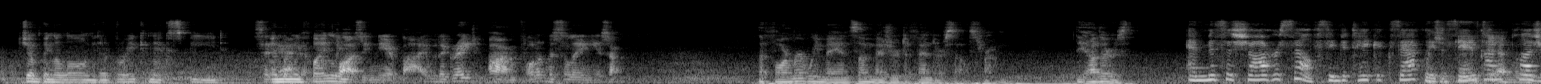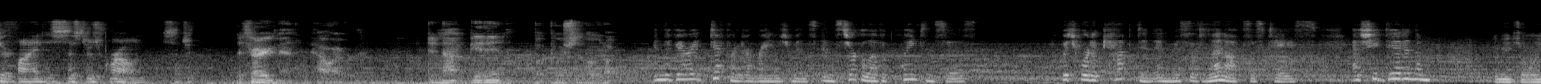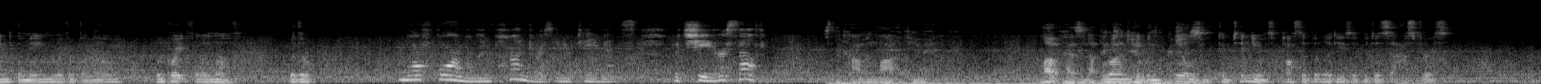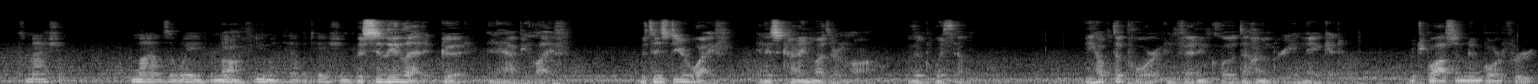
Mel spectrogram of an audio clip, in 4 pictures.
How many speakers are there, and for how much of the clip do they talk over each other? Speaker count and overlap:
6, about 8%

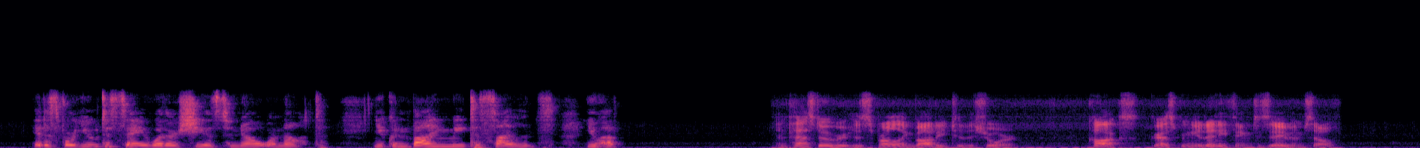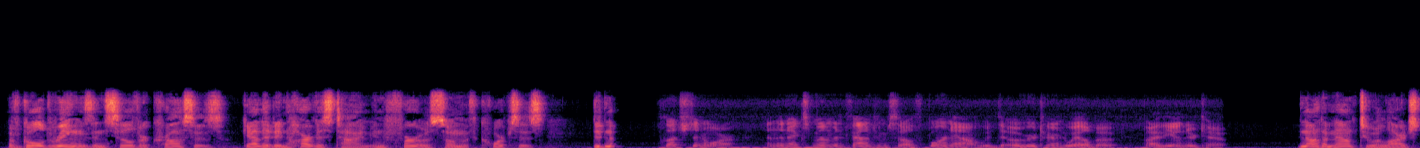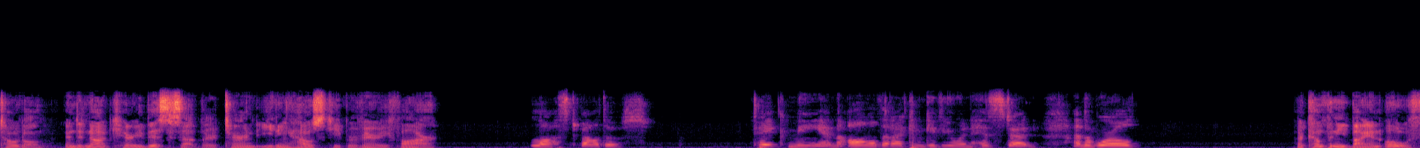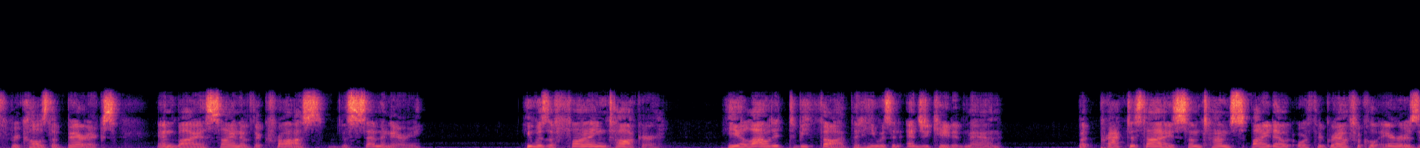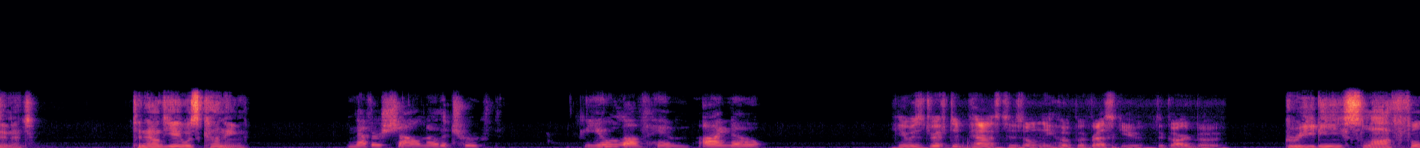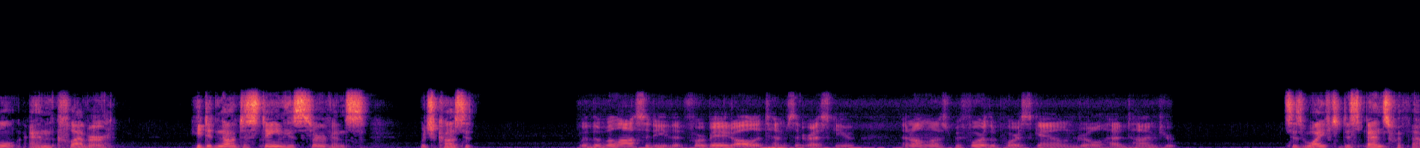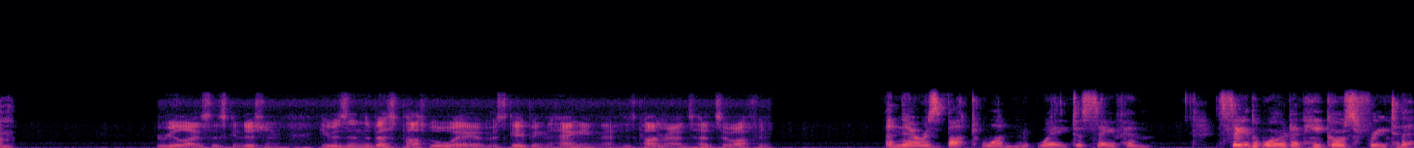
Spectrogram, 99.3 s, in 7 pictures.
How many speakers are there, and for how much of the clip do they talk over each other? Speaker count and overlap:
3, no overlap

